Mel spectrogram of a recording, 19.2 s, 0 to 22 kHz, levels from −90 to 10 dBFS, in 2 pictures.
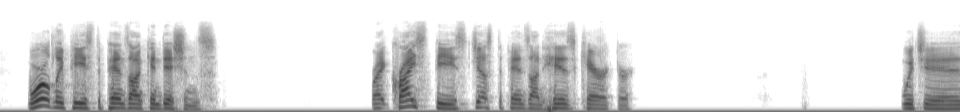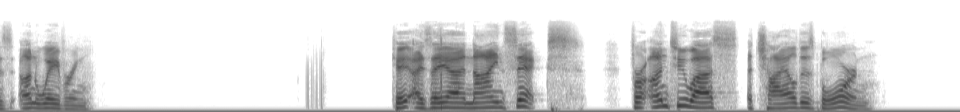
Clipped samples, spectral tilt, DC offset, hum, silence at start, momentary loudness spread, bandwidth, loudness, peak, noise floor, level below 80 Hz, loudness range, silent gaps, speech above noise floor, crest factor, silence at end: under 0.1%; -5.5 dB/octave; 1%; none; 0.3 s; 16 LU; 9.8 kHz; -21 LUFS; -2 dBFS; -84 dBFS; -54 dBFS; 10 LU; none; 63 dB; 22 dB; 0.9 s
